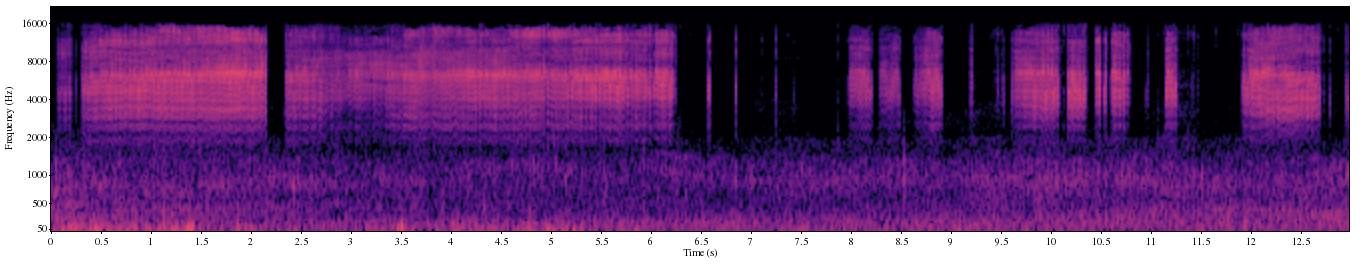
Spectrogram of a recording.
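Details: Cicada being rescued and released in 2021; a loud, steady, high-pitched buzz runs for about six seconds, then breaks into choppy, irregular pulses with short gaps, over low rustling background noise.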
